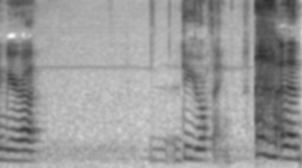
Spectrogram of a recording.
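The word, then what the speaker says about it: Meira: M E I R A. Got Kira with an M. Pronounce it however you want. I say Mera.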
